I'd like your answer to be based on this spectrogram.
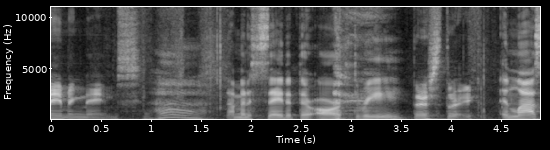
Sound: gasps

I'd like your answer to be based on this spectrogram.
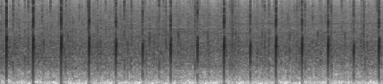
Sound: applause

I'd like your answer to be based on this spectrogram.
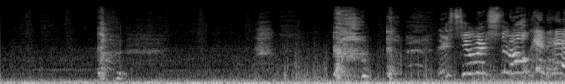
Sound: Kelly coughing

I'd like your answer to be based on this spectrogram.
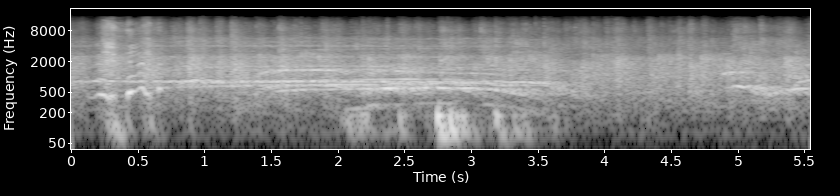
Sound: cheering

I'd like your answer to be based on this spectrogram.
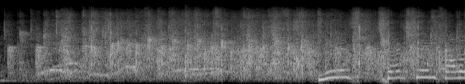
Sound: audience clapping

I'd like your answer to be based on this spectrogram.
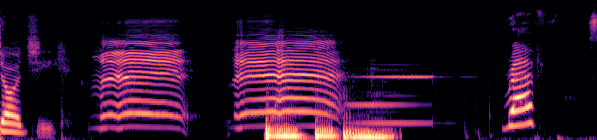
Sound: upset bleatinG

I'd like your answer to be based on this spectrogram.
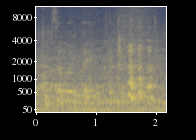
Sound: chuckles

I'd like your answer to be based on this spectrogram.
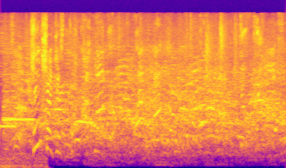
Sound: dramatic music; crowd yelling

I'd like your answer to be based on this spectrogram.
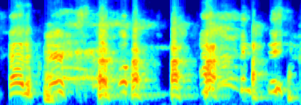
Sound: laughing

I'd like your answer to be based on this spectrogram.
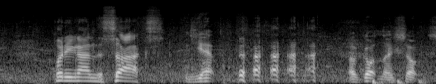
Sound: laughs

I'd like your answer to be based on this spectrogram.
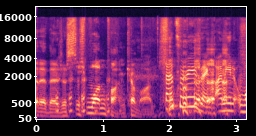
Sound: laughter

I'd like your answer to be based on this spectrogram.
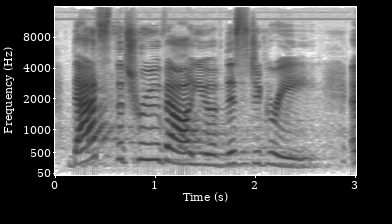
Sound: none

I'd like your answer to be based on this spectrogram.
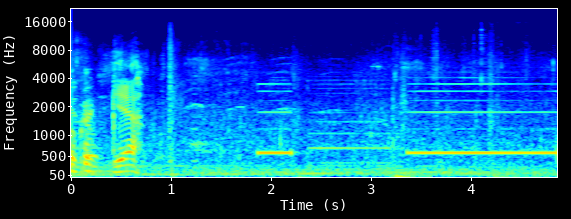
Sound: beeping

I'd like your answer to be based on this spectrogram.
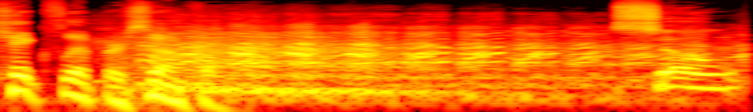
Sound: audience laughing

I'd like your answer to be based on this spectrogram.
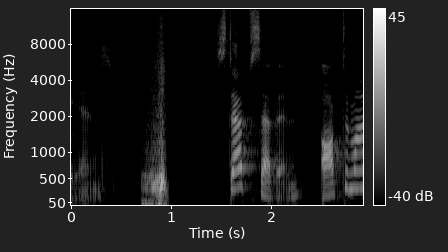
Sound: air rushes

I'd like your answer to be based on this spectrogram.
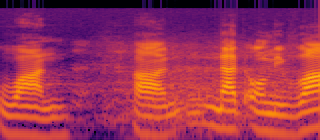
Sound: laughing

